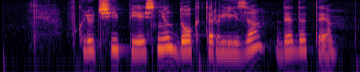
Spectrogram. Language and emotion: Russian, neutral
